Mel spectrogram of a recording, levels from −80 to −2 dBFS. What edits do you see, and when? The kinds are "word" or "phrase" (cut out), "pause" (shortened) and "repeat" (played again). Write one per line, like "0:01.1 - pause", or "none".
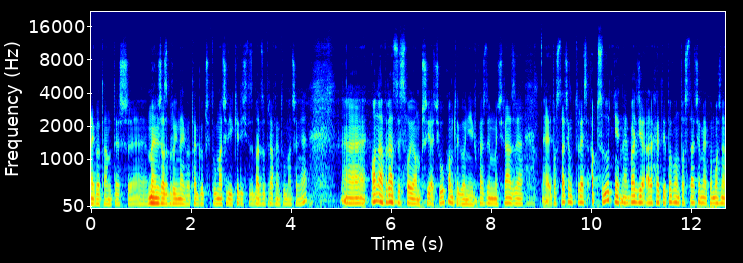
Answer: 0:06.6 - word
0:07.7 - word
0:09.2 - word
0:10.6 - word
